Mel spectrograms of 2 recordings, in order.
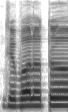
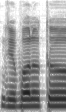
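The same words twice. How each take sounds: The two takes are said the same way.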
